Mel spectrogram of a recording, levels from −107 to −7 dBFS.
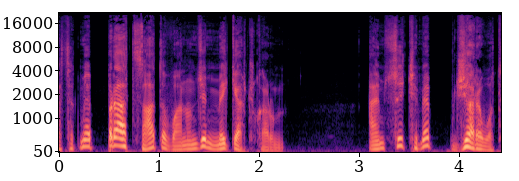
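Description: At 0.81 s, lasting about 40 ms to 0.84 s, the speech is broken by damaged data in a compressed stream. Some bytes in that stretch were corrupted, so the decoder misread those frames, lost sync and had to hunt for the next valid frame header before the speech resumes on "ونن ز". It sounds like a brief chirp, squawk, click or short hole. The waveform shows an abrupt discontinuity there.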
